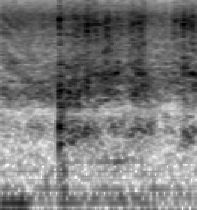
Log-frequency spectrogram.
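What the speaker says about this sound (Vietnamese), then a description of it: "Mình khuấy lên đến khi là nó sệt lại như này." Tamarind sauce bubbling in a pan is stirred with a spoon, a steady, dense sizzling hiss with a faint scrape partway through, close and continuous.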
